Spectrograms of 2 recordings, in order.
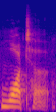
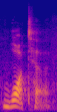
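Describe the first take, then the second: First: The final R sound is dropped. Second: The same.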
